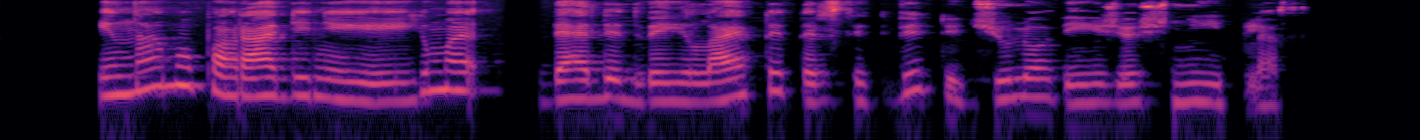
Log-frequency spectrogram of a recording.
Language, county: Lithuanian, Klaipėda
